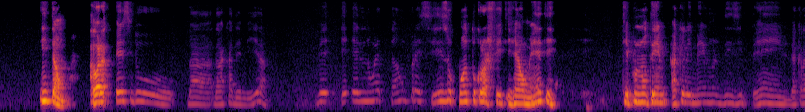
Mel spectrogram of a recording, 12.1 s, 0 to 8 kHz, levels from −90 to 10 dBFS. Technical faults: zipper noise; echo leak

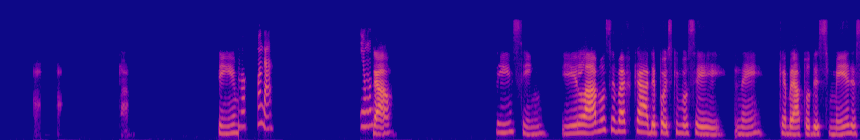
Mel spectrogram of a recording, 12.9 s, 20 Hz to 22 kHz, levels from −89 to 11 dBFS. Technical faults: section at the wrong speed

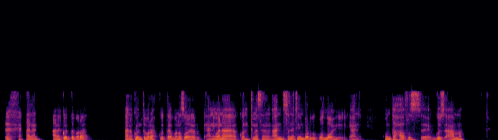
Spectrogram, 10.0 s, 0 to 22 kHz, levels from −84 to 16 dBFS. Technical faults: none

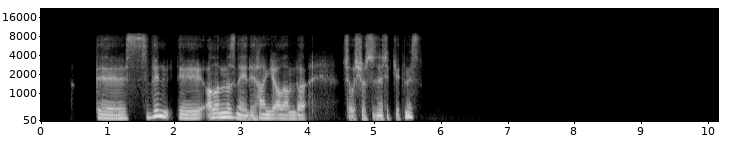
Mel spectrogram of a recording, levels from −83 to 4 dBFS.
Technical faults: short concealed packet loss

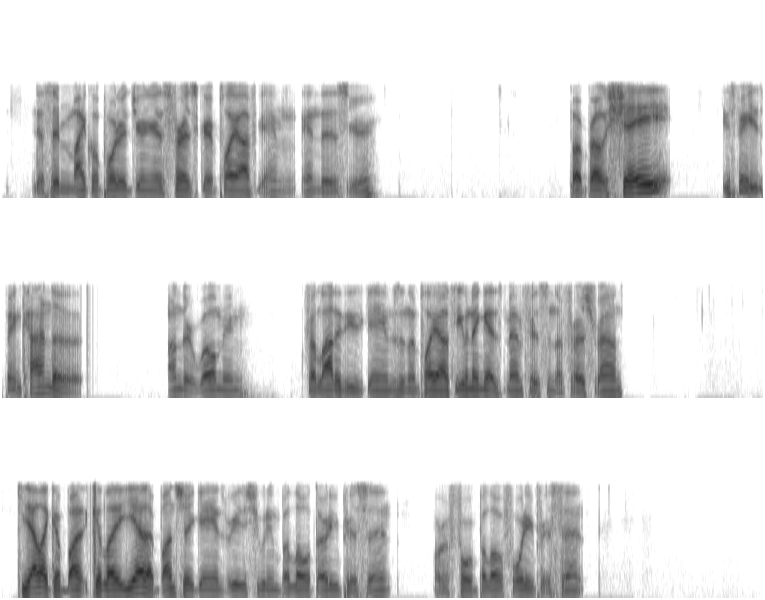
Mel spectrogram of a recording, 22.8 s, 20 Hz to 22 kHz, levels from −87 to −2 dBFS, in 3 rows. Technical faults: bit errors on a digital phone line

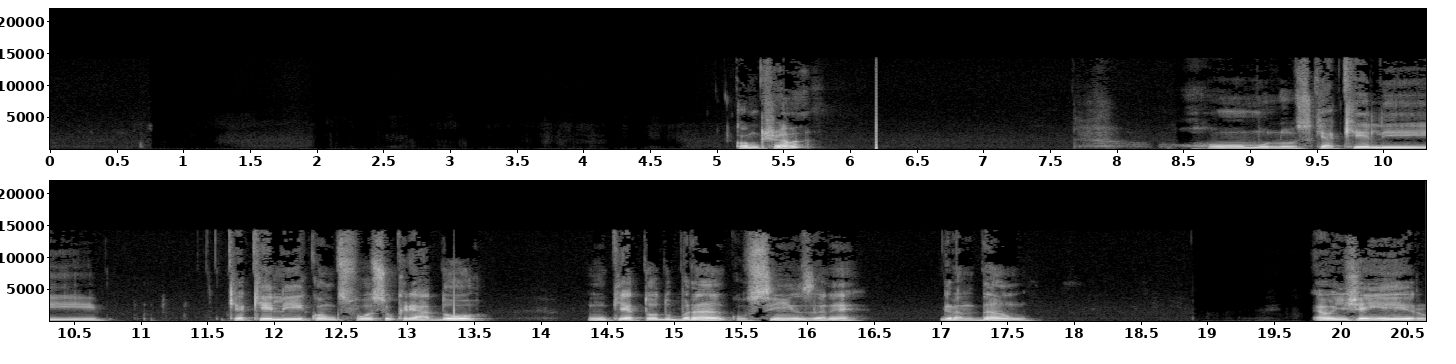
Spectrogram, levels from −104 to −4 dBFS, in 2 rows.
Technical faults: loud pop

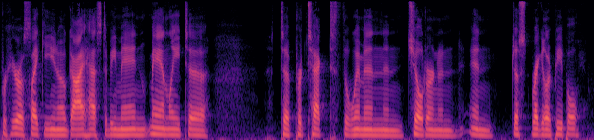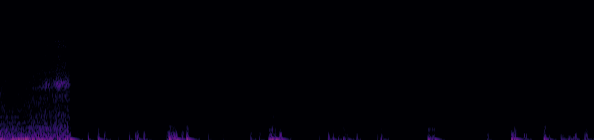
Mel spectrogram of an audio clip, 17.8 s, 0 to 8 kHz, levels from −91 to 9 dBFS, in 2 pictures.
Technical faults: none

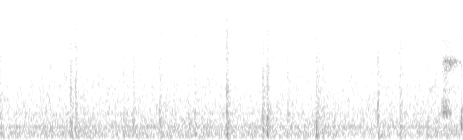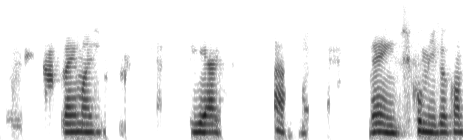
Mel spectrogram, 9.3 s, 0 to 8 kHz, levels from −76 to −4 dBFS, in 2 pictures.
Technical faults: other side's voice leaking through; speech suppressed in double talk

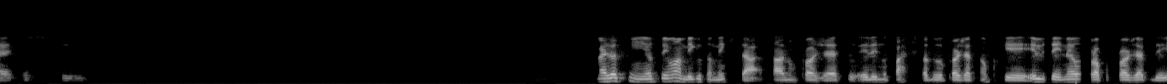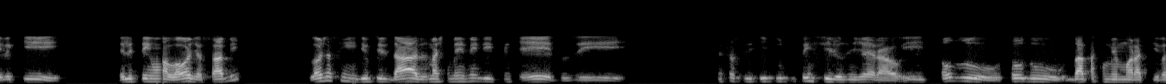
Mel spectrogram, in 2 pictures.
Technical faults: packet loss with pitch repetition

